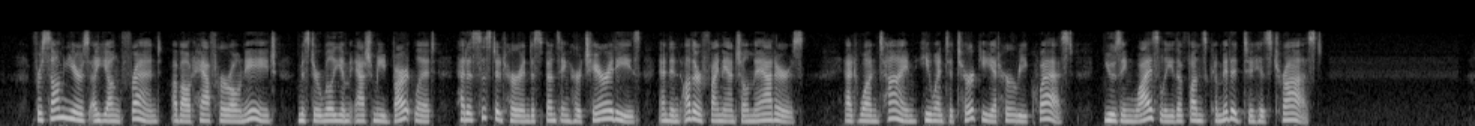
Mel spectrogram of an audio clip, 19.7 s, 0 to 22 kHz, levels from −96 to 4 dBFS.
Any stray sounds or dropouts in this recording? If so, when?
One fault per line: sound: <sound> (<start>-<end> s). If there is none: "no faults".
no faults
